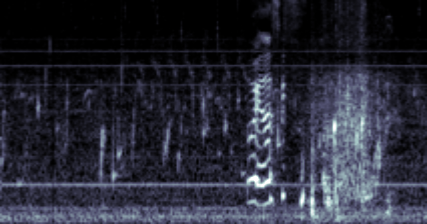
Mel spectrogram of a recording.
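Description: A girl's short high-pitched squeal about two and a half seconds in, followed at once by water splashing in an inflatable paddling pool for about a second.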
